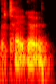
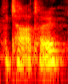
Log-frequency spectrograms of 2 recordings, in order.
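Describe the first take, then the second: First: It is pronounced the American way. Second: It is pronounced a non-American way. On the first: "Americans say tomato, because they say potato" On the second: "not potato"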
